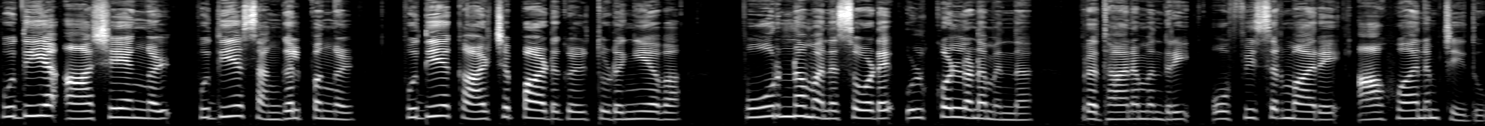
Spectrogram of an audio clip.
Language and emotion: Malayalam, neutral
